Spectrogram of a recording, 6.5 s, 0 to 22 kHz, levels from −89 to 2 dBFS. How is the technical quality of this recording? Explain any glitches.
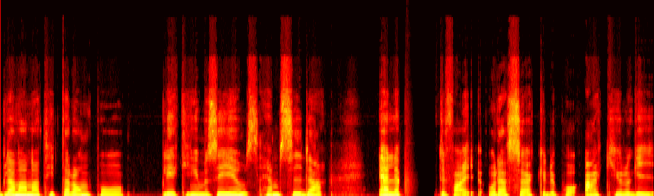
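The recording has one clear glitch, a long network dropout between 4.05 and 4.37 s in the speech. The stream likely stopped delivering audio for about 0.3 s, and the receiver tried to bridge the gap by continuing the last sound it had. That concealment is heard as a buzzy, fading continuation that gives way to roughly 0.19 s of near silence before the speech resumes. The portion that fell inside the gap never returns.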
